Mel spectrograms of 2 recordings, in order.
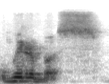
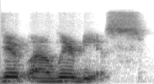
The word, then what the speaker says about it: Virbius: Associated with Diana at this shrine was the Roman hero Viribus, or Viribus. Sorry, I'm saying it wrong. Virbius. I'm adding an extra I.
